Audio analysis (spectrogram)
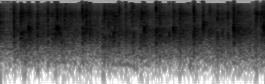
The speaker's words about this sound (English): Praise the Lord. Somebody clap your hands unto Jesus.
